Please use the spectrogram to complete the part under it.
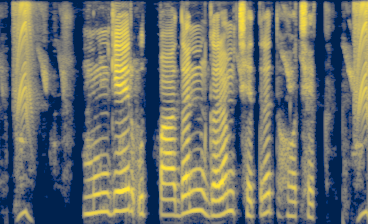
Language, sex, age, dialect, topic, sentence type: Magahi, female, 18-24, Northeastern/Surjapuri, agriculture, statement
